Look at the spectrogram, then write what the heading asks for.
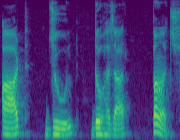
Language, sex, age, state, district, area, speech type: Hindi, male, 18-30, Madhya Pradesh, Bhopal, urban, spontaneous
